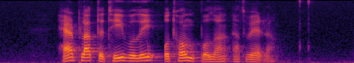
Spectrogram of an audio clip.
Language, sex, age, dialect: Faroese, male, 36-60, Norðurstreymoy/Eysturoy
